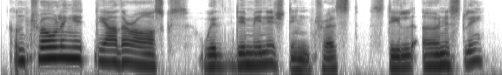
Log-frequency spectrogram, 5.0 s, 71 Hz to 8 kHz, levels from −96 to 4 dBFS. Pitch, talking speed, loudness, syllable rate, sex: 145 Hz, 120 wpm, -17 LUFS, 4.5 syllables/s, male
